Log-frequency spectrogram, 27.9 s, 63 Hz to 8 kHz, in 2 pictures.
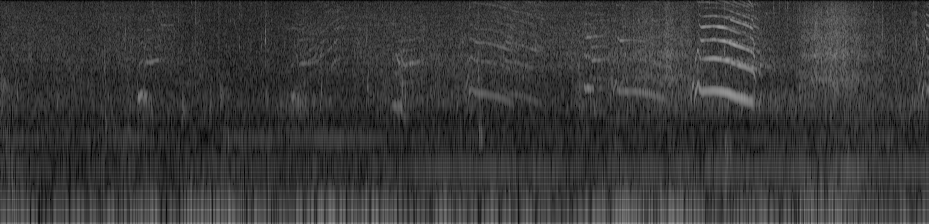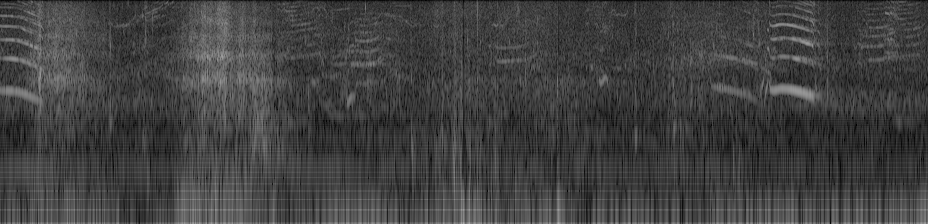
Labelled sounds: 2.0	2.5	killer whale, southern Alaska resident, 0.55 to 3.9 kHz
4.4	5.3	killer whale, southern Alaska resident, 0.51 to 7.2 kHz
5.8	6.4	killer whale, southern Alaska resident, 0.55 to 3.8 kHz
7.0	8.3	killer whale, southern Alaska resident, 0.51 to 8.0 kHz
8.6	11.5	killer whale, southern Alaska resident, 0.46 to 8.0 kHz
13.7	14.6	killer whale, southern Alaska resident, 0.23 to 8.0 kHz
15.5	16.7	killer whale, southern Alaska resident, 2.2 to 8.0 kHz
18.1	19.7	killer whale, southern Alaska resident, 0.32 to 8.0 kHz
21.3	22.0	killer whale, southern Alaska resident, 1.8 to 3.4 kHz
24.5	26.3	killer whale, southern Alaska resident, 0.64 to 8.0 kHz
26.7	27.8	killer whale, southern Alaska resident, 1.6 to 8.0 kHz

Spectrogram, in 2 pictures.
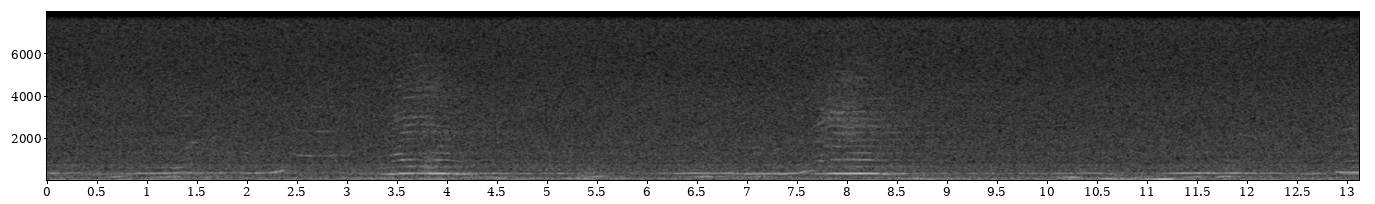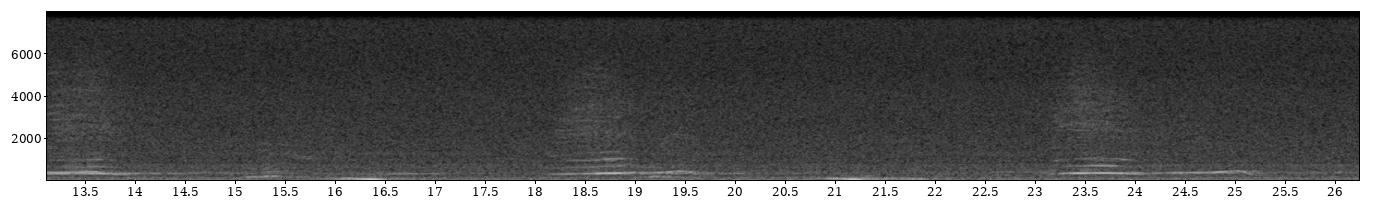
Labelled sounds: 3.5	3.8	humpback whale, 2.8 to 3.1 kHz
7.6	8.3	humpback whale, 0.90 to 5.0 kHz
16.6	16.9	humpback whale, 0.96 to 1.2 kHz
18.3	18.9	humpback whale, 0.90 to 1.1 kHz
23.4	23.7	humpback whale, 0.90 to 1.2 kHz

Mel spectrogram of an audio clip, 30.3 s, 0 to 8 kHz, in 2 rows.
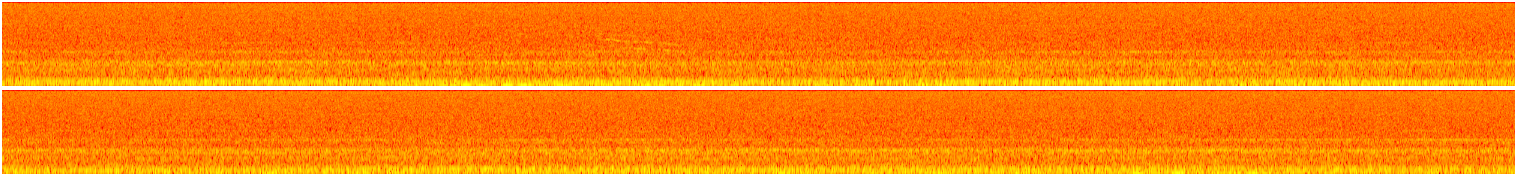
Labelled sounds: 6.0	6.3	killer whale, Bigg's (transient), 2.0 to 2.2 kHz

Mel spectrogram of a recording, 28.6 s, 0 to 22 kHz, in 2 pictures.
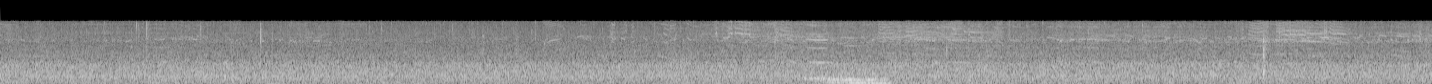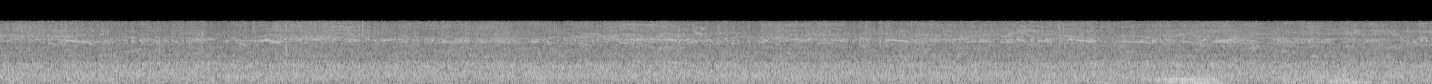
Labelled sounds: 0.9	1.2	Pacific white-sided dolphin, 4.3 to 6.8 kHz
7.3	7.5	Pacific white-sided dolphin, 3.9 to 5.5 kHz
8.1	8.3	Pacific white-sided dolphin, 1.0 to 3.4 kHz
9.3	10.0	Pacific white-sided dolphin, 4.4 to 5.9 kHz
10.6	11.0	Pacific white-sided dolphin, 2.8 to 3.3 kHz
12.7	13.5	Pacific white-sided dolphin, 2.8 to 5.2 kHz
14.3	14.6	Pacific white-sided dolphin, 3.5 to 3.9 kHz
14.8	15.3	Pacific white-sided dolphin, 2.4 to 5.0 kHz
16.2	17.2	Pacific white-sided dolphin, 2.5 to 4.1 kHz
17.6	17.9	Pacific white-sided dolphin, 5.7 to 6.0 kHz
18.5	19.0	Pacific white-sided dolphin, 2.6 to 5.4 kHz
19.3	19.6	Pacific white-sided dolphin, 4.6 to 4.7 kHz
20.1	22.7	Pacific white-sided dolphin, 2.8 to 6.6 kHz
23.2	24.3	Pacific white-sided dolphin, 2.7 to 3.2 kHz
24.9	25.9	Pacific white-sided dolphin, 2.6 to 4.0 kHz
26.5	28.3	Pacific white-sided dolphin, 2.7 to 7.5 kHz

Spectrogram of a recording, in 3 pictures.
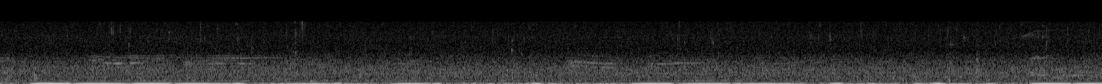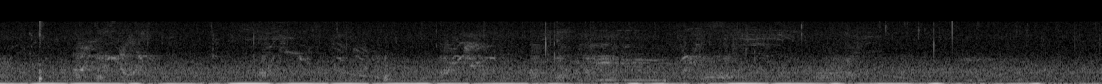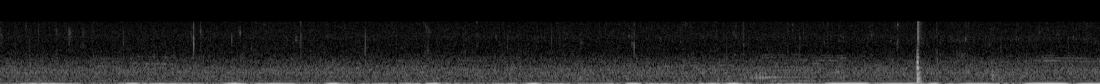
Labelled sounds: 0.9	2.8	killer whale, southern resident, J pod, call S04, 0.80 to 1.6 kHz
5.7	7.2	killer whale, southern resident, J pod, call S04, 0.49 to 1.5 kHz
10.2	11.4	killer whale, southern resident, J pod, 0.23 to 5.2 kHz
13.5	14.3	killer whale, southern resident, 0.23 to 5.7 kHz
14.3	14.9	killer whale, southern resident, J pod, 0.19 to 4.0 kHz
15.4	16.0	killer whale, southern resident, J pod, call S37i, 0.27 to 5.1 kHz
16.3	17.5	killer whale, southern resident, J pod, 0.12 to 5.0 kHz
16.9	17.7	killer whale, southern resident, J pod, call S04, 0.36 to 1.6 kHz
17.8	19.9	killer whale, southern resident, J pod, 0.12 to 8.0 kHz
23.0	23.9	killer whale, southern resident, J pod, call S04, 0.66 to 1.5 kHz
24.3	29.3	vessel noise, 0 to 8.0 kHz
29.5	30.6	killer whale, southern resident, J pod, call S04, 0.15 to 1.7 kHz
32.4	33.0	killer whale, southern resident, J pod, call S04, 0.81 to 1.6 kHz

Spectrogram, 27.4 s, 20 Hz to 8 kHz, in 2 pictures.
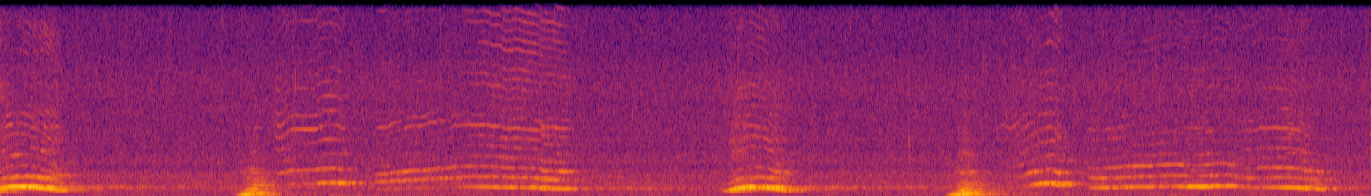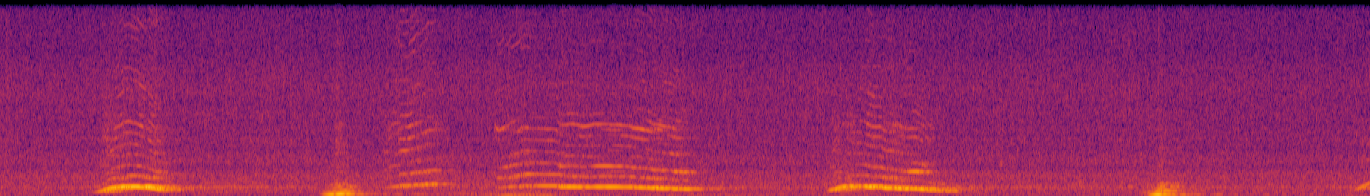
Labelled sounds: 0.0	0.7	humpback whale, 0.78 to 7.1 kHz
2.7	5.8	humpback whale, 0.78 to 7.8 kHz
7.3	8.0	humpback whale, 0.78 to 3.0 kHz
9.6	13.3	humpback whale, 0.78 to 2.9 kHz
14.8	15.4	humpback whale, 0.78 to 3.1 kHz
17.6	20.7	humpback whale, 0.78 to 3.4 kHz
22.2	23.1	humpback whale, 0.78 to 3.1 kHz

